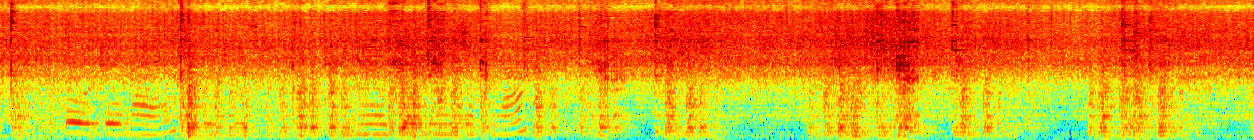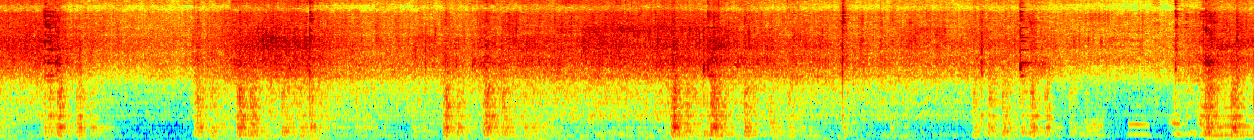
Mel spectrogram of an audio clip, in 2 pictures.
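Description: Chopped tomato, onion and chilli frying in hot oil in a pan, a steady sizzle, while a metal spatula stirs and scrapes the mixture with frequent short clicks against the pan.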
